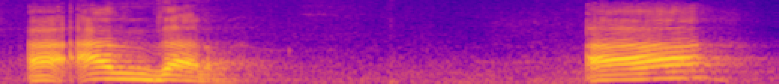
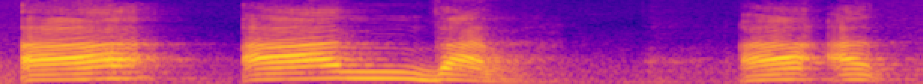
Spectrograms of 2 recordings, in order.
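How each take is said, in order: No difference in how they are said.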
